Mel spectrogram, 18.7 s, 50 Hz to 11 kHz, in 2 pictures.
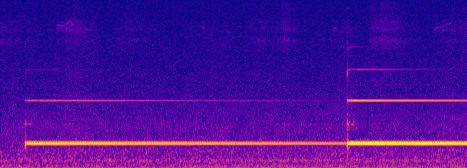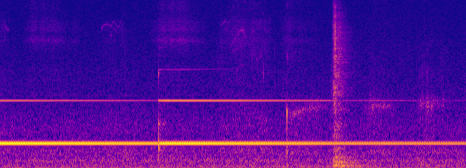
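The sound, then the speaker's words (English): A meditation gong is struck three times, about six seconds apart, each strike a loud, steady mid-pitched ring with a higher overtone that slowly fades before the next. A brief knock follows. “And now I'm going to be ringing the gong 3 times.”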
